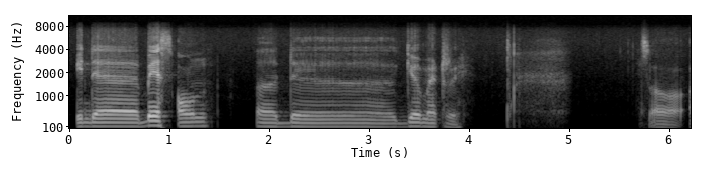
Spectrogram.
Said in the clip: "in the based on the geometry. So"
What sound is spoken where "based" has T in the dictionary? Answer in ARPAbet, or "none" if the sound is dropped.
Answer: none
